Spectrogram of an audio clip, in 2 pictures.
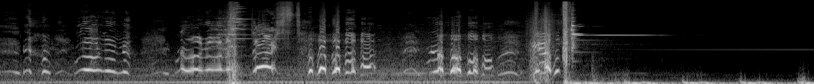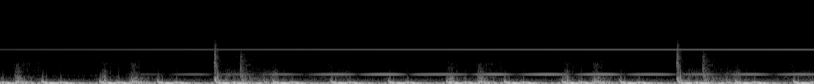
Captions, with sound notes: No... No, no, no. No, I don't wanna die! Stop! No! Gale-- [blade piercing flesh] [high pitched-ringing] [heart beat]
